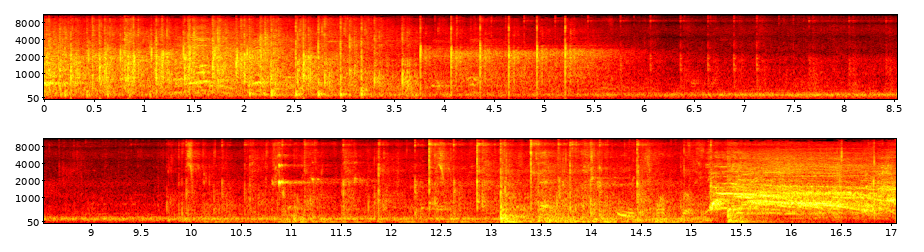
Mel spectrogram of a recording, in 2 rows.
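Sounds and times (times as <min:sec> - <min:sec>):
low hum of large hall: 0:00.0 - 0:17.0
shoe squeak: 0:09.8 - 0:13.7.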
